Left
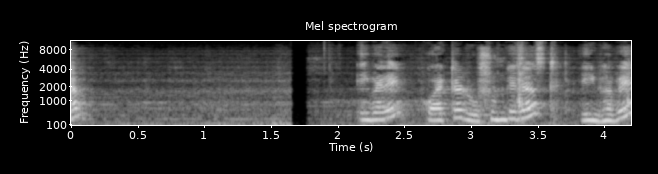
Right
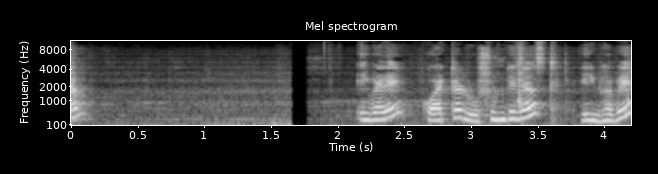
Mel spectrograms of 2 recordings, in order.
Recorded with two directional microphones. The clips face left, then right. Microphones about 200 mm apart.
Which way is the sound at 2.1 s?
55° right (ahead or behind).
